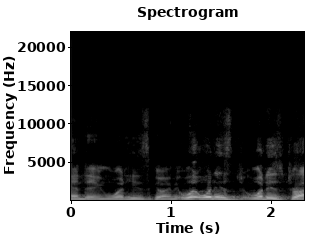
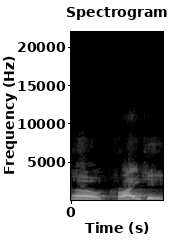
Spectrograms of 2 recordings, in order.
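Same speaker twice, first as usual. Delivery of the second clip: clumsy, bad, fake Australian accent. Challenged to try an australian accent, attempting one: bad australian accent. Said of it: "you try to do an Australian accent".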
